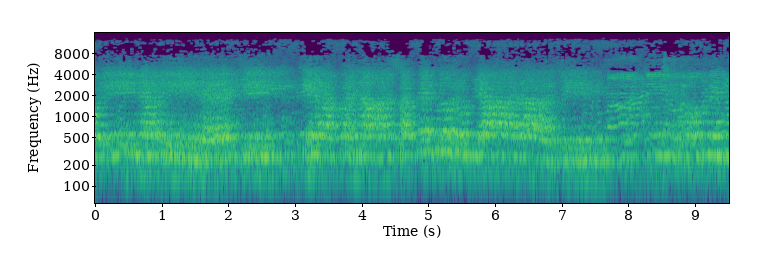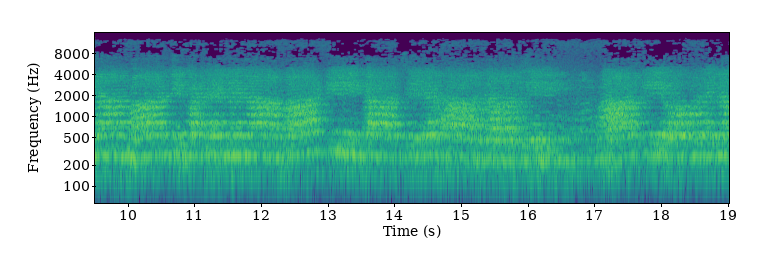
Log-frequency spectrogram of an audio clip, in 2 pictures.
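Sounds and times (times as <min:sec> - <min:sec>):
congregation chanting a devotional song: 0:00.0 - 0:19.0.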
